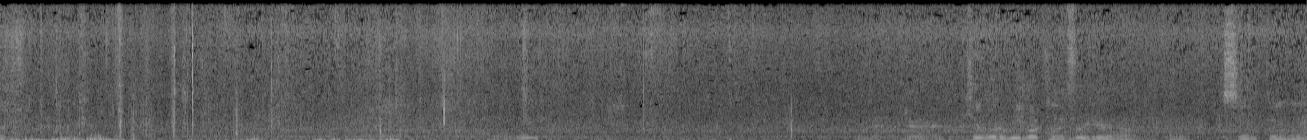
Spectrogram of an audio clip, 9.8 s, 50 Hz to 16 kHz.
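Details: Honey bees at a foothills bee yard near Cochrane on April 27, 2018, during a hive inspection for queen cells and making a split, filmed on a 360 camera: a steady low droning hum, knocks of handling, and human voices toward the end.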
